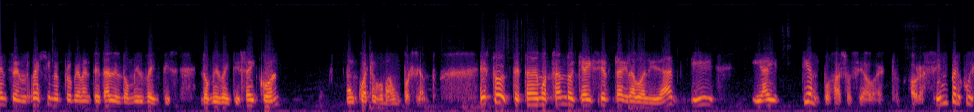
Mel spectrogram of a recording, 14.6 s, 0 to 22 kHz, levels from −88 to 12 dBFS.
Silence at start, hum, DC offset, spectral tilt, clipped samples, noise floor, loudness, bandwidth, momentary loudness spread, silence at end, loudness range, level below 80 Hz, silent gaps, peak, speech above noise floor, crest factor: 0 s; none; under 0.1%; -7 dB/octave; under 0.1%; -61 dBFS; -22 LUFS; 5 kHz; 13 LU; 0 s; 5 LU; -60 dBFS; none; -6 dBFS; 39 dB; 16 dB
